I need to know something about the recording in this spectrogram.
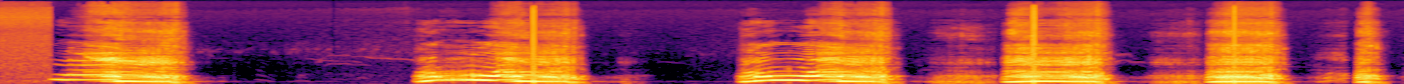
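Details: Male lion in Botswana, protective of his cubs and their mother, giving deep moaning roars: a long groan, then several swelling calls rising and falling in pitch, ending in shorter, punchier grunts, with silent gaps between.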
